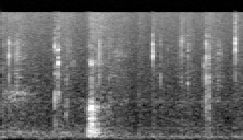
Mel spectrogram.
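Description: Faint small clicks and rubbing of a small plastic toy figure being handled in the fingers, its jointed limbs moved.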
